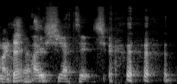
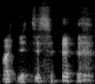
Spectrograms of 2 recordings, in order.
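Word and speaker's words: Bajčetić: It's Stefan Bajcetic. Bajcetic.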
